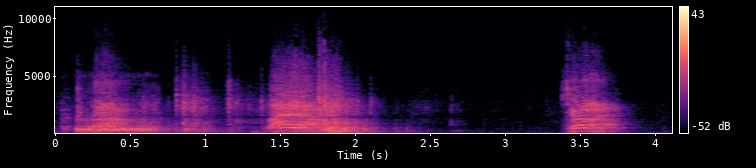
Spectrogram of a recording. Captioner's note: dog growling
